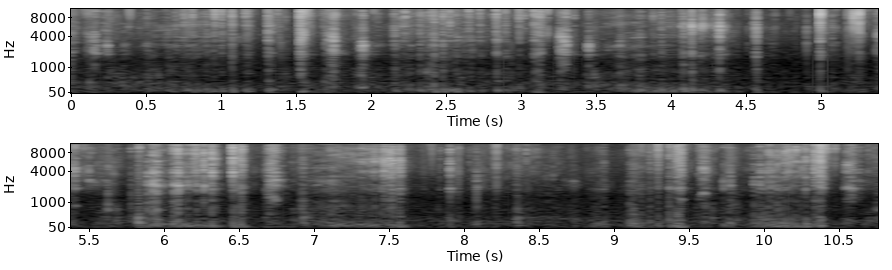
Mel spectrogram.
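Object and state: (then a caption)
Dry bar soap being scraped. A metal utility knife blade scrapes and shaves a solid, hand-sized, dry orange striped bar of soap, cutting off crumbly shavings. The result is a dense run of quick, dry, bright scratching and crisp tearing strokes with brief crackles and little low end, in bursts that swell and fade over about eleven seconds.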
